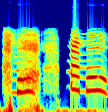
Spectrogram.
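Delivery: very high, out-of-breath, loud voice. Narrator reading a story, a son running home to his mother: crying out breathlessly. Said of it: "s'écria-t-il à bout de souffle".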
